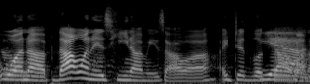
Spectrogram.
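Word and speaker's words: Hinamizawa: I looked that one up that one is ham zawa I did look that one up yeah I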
